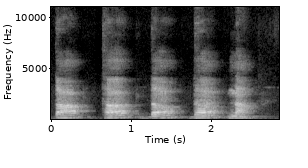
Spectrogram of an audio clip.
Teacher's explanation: अब इसका जब उपयोग करेंगे अपन, इसको बोलेंगे दंत, अपने दांत किस पे स्पर्श होगा, ता, था, द, ध, ना। मतलब अपनी जीभ जो है वो दांत को जाके स्पर्श करेगी।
